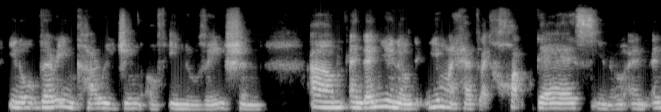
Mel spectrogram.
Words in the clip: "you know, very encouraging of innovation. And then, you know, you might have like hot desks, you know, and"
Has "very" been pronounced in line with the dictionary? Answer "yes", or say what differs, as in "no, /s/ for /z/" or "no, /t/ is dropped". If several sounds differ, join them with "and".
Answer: yes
